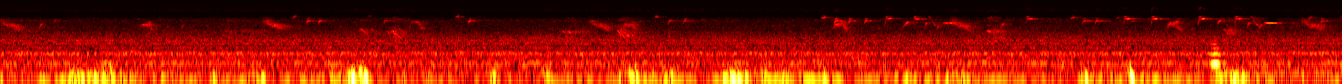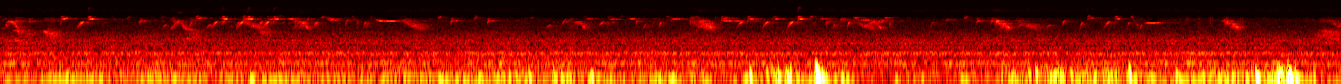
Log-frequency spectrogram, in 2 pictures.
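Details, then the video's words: A swarm of honey bees moving into a trap hums steadily, with many high, quick bird chirps and twitters throughout. Occasional low gusts of wind and a sharp click are also heard. "Bee swarm moving into trap"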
